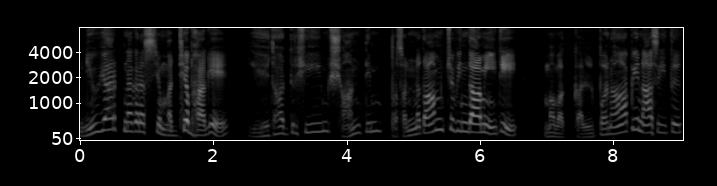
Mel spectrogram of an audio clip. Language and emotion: Sanskrit, surprised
